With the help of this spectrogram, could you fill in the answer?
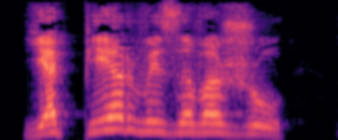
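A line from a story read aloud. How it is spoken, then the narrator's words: Shouting son. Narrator (Russian): закричал старший сын Мигди, Коно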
